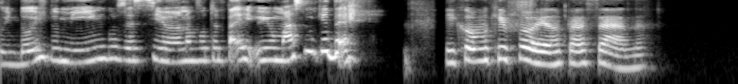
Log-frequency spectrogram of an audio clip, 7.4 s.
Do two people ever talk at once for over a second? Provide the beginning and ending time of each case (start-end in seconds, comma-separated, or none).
none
